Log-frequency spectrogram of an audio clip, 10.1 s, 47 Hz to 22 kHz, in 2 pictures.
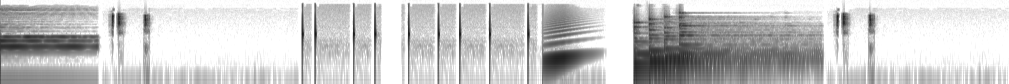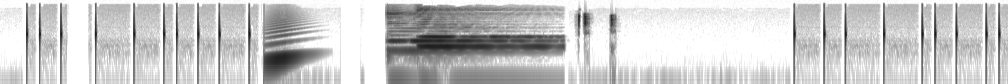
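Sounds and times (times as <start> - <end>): keyboard typing taps: 1.5 - 2.8, 5.2 - 6.4, 9.0 - 10.0.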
